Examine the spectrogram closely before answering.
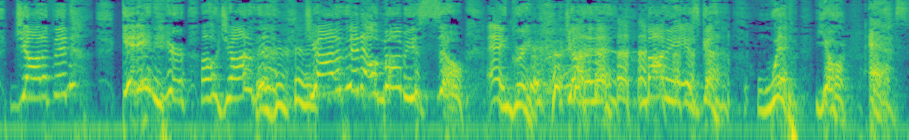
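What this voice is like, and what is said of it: Screaming imitation of an angry mother. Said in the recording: “She's screaming”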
